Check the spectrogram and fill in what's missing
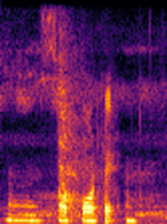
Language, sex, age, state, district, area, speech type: Malayalam, female, 30-45, Kerala, Kollam, rural, spontaneous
